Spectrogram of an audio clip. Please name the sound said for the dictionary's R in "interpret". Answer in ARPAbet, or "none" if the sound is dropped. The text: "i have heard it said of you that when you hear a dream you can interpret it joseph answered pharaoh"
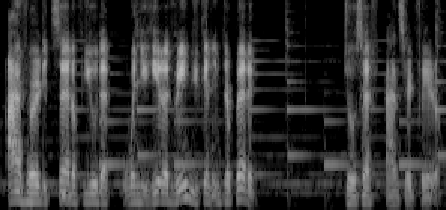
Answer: R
